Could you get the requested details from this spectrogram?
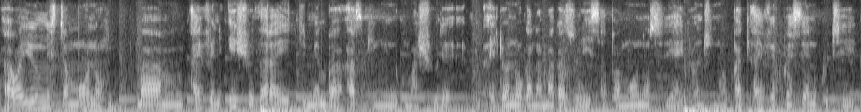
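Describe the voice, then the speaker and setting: A man with a Zimbabwean accent, heard as a recorded voice message that is played back. He is asking a listener's question in a hesitant way, pausing often to find his words. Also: mid-range voice. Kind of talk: casual spoken voice message.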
